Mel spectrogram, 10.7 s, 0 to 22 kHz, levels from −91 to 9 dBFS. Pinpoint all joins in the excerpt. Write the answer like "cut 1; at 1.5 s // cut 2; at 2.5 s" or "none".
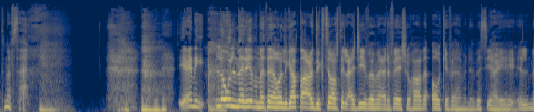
none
